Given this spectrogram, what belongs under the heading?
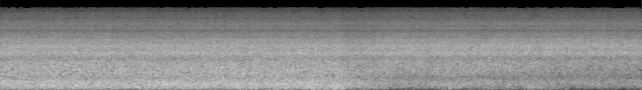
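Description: Meltwater rushes in a stream near icy Lake Erie, a loud, dense, continuous roar of flowing water close by, easing slightly in the low end partway through, with no talking.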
